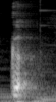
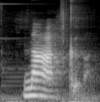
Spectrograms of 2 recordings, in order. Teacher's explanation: So you see 个 has nothing above. There's no tone, right? It's called neutral tone. You go really light.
